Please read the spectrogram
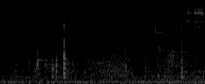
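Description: Faint rustling and a few light knocks as a person lies back on a wooden weight bench, about half a second in.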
